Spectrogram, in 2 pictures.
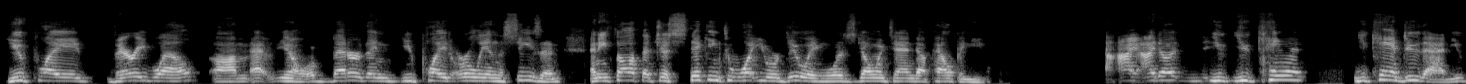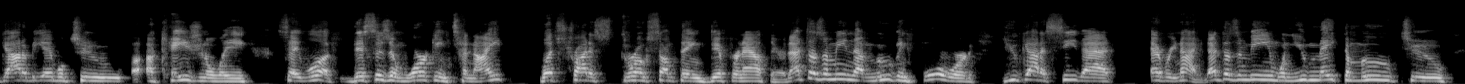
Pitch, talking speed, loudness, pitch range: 170 Hz, 180 wpm, -19 LUFS, 150-190 Hz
